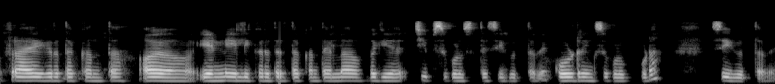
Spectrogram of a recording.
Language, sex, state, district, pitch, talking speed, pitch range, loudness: Kannada, female, Karnataka, Dharwad, 170 Hz, 115 wpm, 165-170 Hz, -19 LUFS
